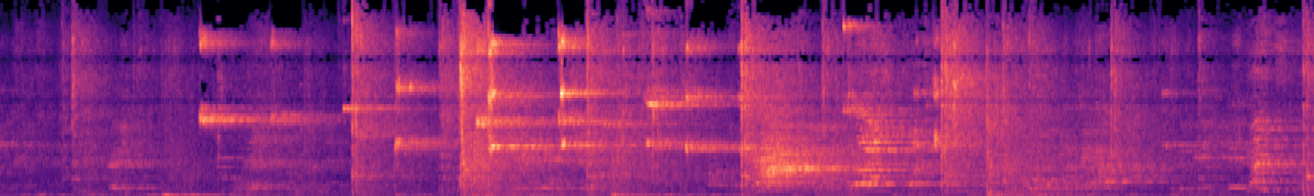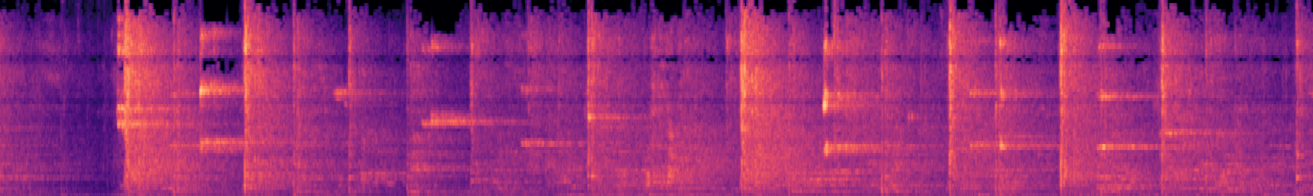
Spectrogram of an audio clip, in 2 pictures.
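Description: Badminton rallies in a large, echoing gymnasium: repeated sharp cracks of rackets hitting shuttlecocks from several courts, with short high squeaks of indoor court shoes on the wooden floor and voices in the background.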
